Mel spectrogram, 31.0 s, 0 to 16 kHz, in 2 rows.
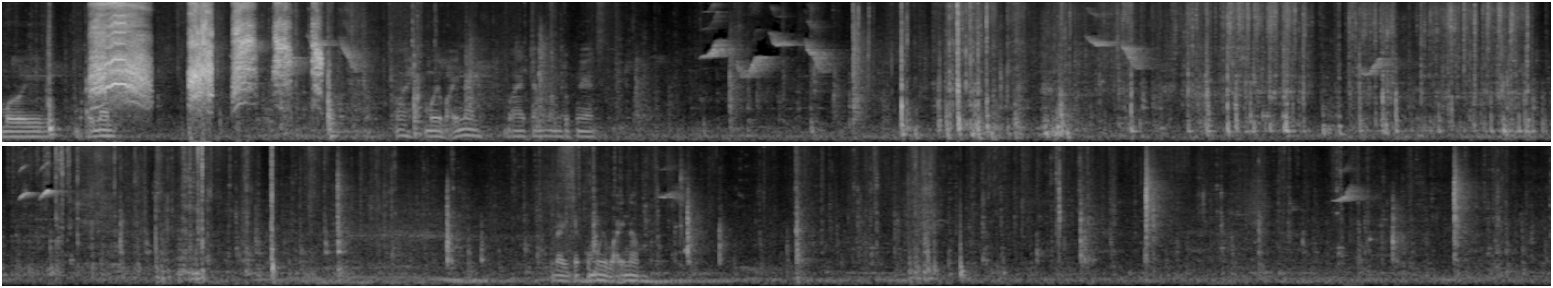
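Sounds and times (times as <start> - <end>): short high bird chirps: 0.9 - 3.3.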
